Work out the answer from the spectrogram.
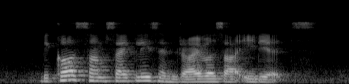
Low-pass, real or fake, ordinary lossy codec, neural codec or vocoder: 7.2 kHz; real; none; none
